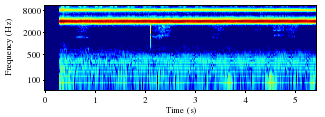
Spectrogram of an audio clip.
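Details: At night, a house cricket gives a steady, high-pitched ringing chirp that runs on without pause.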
